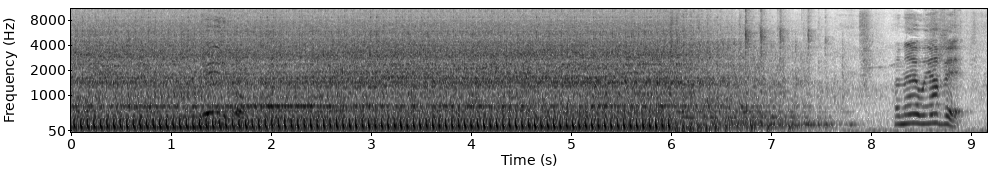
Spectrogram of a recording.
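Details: Honda lawn mower, single-cylinder, after cleaning the carburettor idle jet and float chamber to cure surging and cutting out at idle: steady, even fast putter for several seconds with no hunting or surging, a normal idle.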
